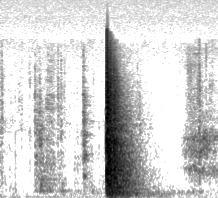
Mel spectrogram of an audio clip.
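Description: An interior door slammed shut: one sharp, loud thud about a second in that dies away quickly, with a few faint small knocks and a click just before it.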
